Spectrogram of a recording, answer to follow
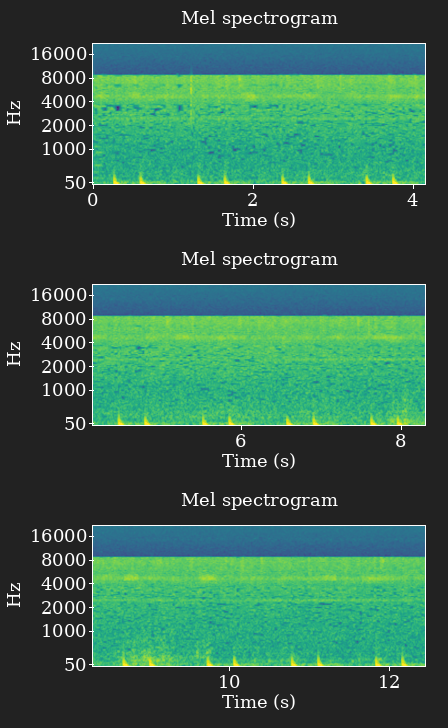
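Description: Heartbeat sound effect: slow, steady double thumps, one pair about every second, as a man holds his prostration in prayer and dies in it.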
